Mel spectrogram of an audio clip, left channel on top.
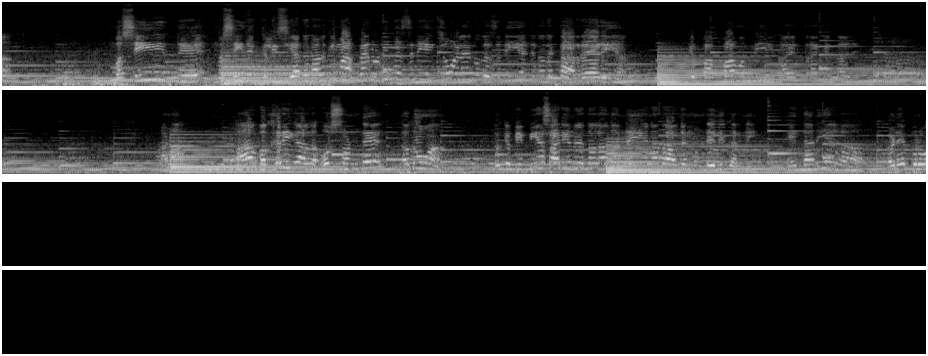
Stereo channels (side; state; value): right; silent; digital silence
